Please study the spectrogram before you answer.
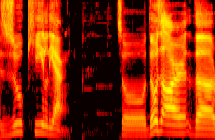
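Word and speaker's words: Zhuge Liang: um zumlian as well the pronunciation is zoo kiliang so those are the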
